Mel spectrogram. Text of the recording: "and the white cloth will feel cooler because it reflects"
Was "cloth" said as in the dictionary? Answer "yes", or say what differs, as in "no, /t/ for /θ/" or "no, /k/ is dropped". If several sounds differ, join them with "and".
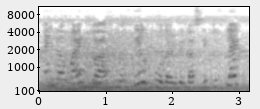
no, /t/ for /θ/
